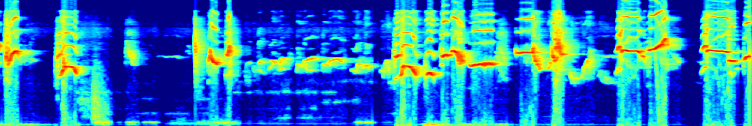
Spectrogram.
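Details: Oriental magpie-robin, sung openly to provoke a reply from a spotted young molting magpie-robin; sharp whistled notes, a sustained wavering whistle, then a long dense run of varied ringing phrases and clicks.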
